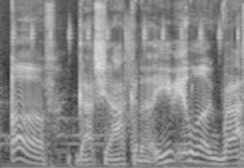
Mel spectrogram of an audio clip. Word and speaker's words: Gachiakuta: We just got done watching episode 3 and 4 of Gachiakuta.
